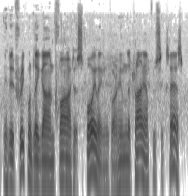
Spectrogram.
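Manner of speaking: usual speaking voice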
